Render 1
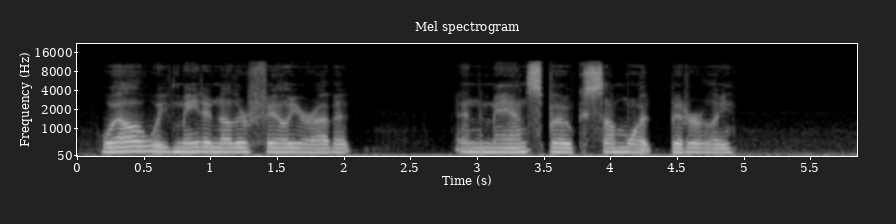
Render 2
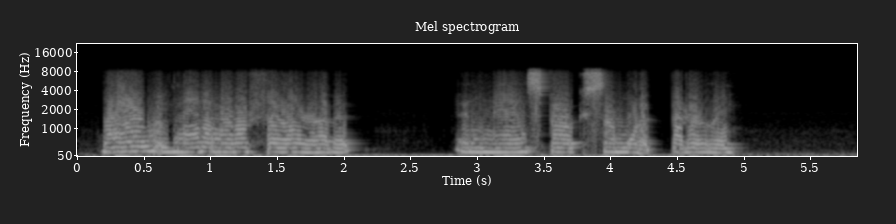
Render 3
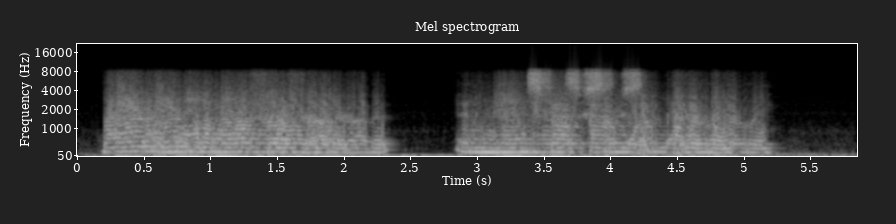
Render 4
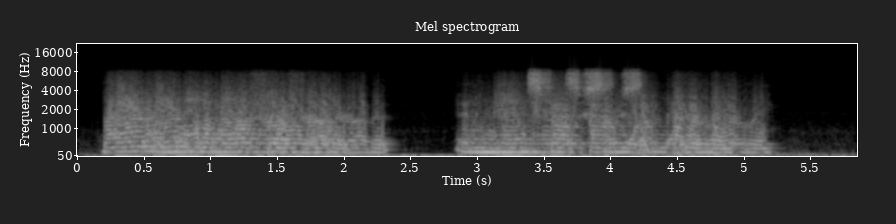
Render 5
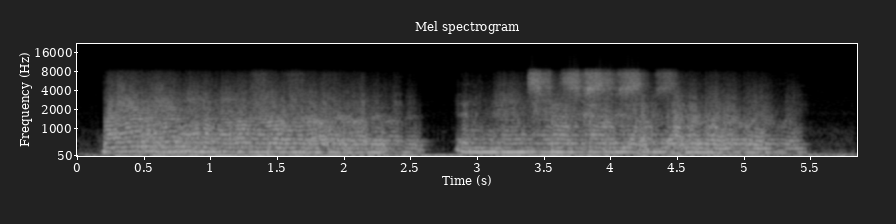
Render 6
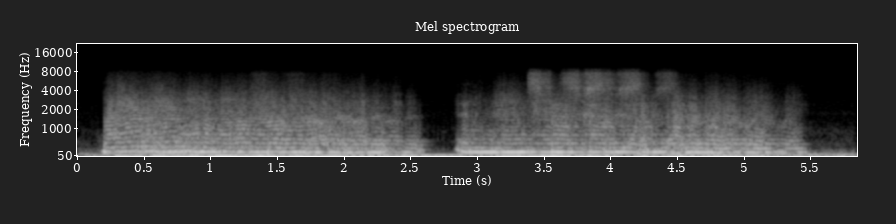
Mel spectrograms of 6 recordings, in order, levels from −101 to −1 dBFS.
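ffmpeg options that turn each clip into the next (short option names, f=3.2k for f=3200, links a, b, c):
-af "flanger=delay=9.7:depth=5.5:regen=-66:speed=0.71:shape=sinusoidal,aresample=16000,aeval=exprs='0.02*(abs(mod(val(0)/0.02+3,4)-2)-1)':c=same,aresample=44100,volume=1dB"
-af "aecho=1:1:78.72|288.6:0.355|0.708,aphaser=in_gain=1:out_gain=1:delay=4.9:decay=0.21:speed=1.3:type=sinusoidal,volume=2.5dB"
-af "equalizer=f=7.8k:w=2:g=-4,volume=-4.5dB"
-filter_complex "[0:a]acompressor=threshold=-40dB:ratio=6,asplit=2[a][b];[b]aecho=0:1:244.9|277:0.447|0.282[c];[a][c]amix=inputs=2:normalize=0,volume=4dB"
-af "bass=f=250:g=15,treble=f=4k:g=-10"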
